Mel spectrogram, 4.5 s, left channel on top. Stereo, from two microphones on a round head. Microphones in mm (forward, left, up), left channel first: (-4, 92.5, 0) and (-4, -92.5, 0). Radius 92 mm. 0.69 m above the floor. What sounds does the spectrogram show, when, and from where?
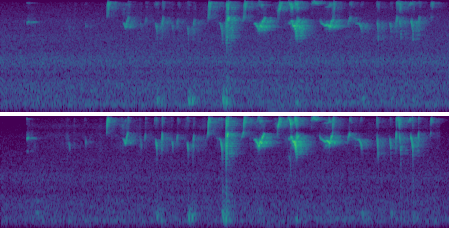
0.3 s a bird: 55° right (ahead or behind), 1.2 m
